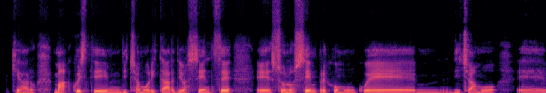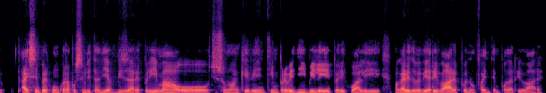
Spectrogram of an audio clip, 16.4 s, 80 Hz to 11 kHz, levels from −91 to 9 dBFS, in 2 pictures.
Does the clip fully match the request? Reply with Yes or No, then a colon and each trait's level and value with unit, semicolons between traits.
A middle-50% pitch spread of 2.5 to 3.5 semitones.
Yes: average, 2.8 semitones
